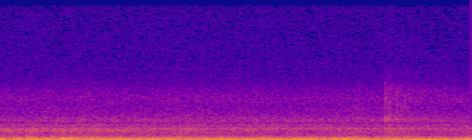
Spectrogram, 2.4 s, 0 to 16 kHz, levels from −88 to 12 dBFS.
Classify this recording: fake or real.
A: real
